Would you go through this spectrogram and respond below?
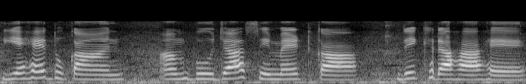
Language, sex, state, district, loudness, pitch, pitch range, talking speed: Hindi, female, Haryana, Jhajjar, -15 LUFS, 240 Hz, 225-265 Hz, 90 wpm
